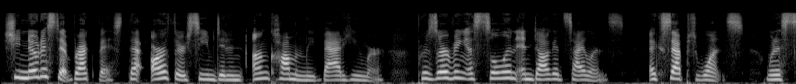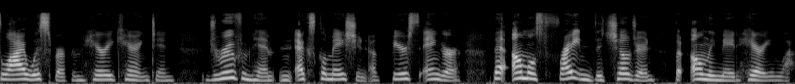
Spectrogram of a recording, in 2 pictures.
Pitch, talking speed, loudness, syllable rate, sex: 225 Hz, 170 wpm, -21 LUFS, 5.5 syllables/s, female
